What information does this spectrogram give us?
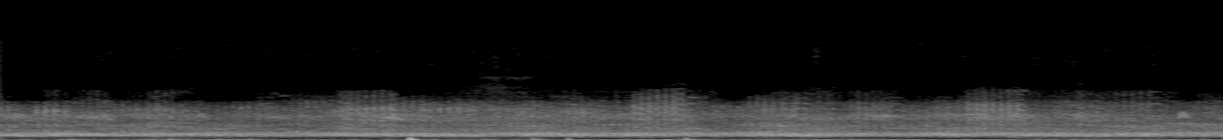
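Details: Tens of thousands of Sandhill Cranes at Whitewater Draw, McNeal, Arizona, on a winter morning at sunrise before their morning flight: a steady, distant roar of massed calls in one rolling wash, a single sharp knock midway, low rumble underneath.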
